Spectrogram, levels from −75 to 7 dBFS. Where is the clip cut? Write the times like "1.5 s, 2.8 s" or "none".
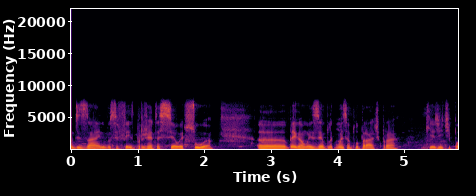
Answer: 0.9 s, 1.7 s, 3.3 s, 3.9 s, 4.6 s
